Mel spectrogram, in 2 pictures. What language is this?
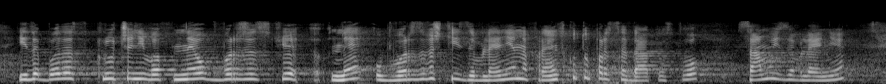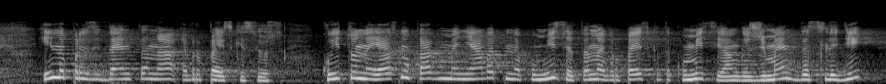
Bulgarian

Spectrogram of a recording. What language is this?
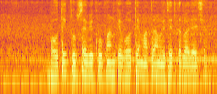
Maithili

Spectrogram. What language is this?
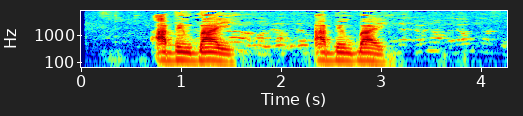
Ebrié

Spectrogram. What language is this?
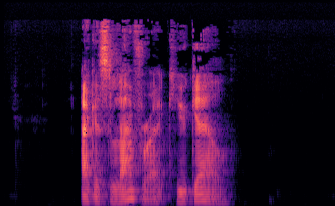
Cornish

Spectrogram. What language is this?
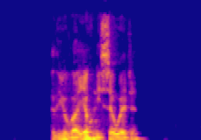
Kabyle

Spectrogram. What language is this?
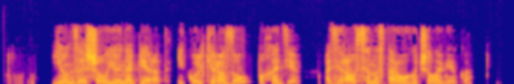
Belarusian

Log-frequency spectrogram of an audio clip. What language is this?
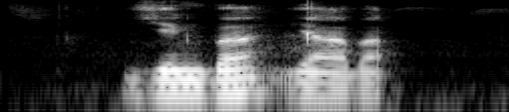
Manipuri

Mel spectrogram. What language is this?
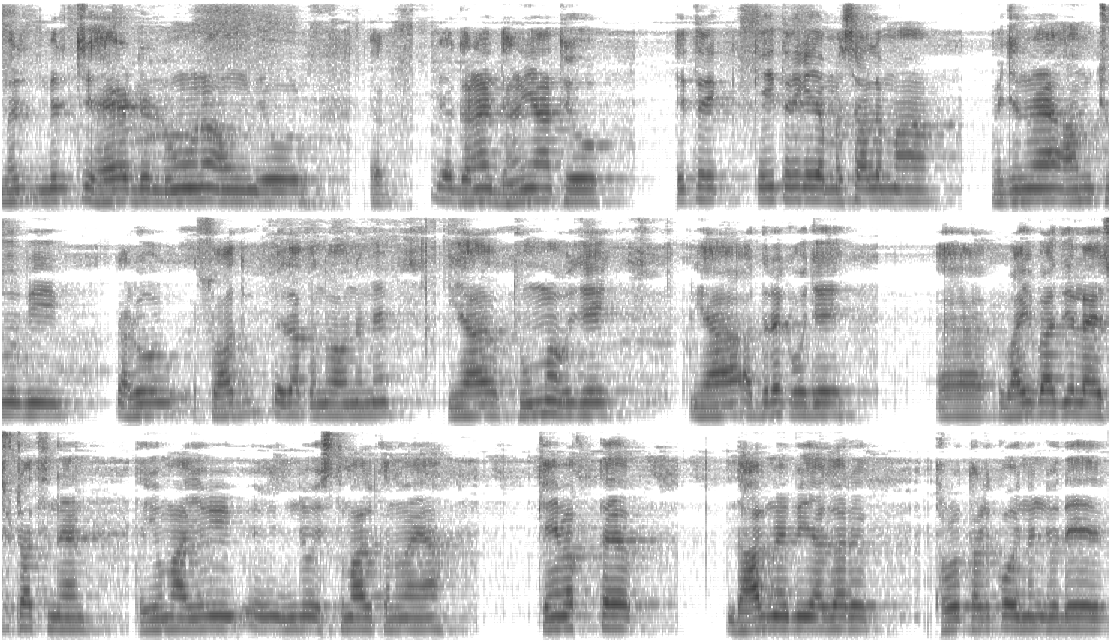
Sindhi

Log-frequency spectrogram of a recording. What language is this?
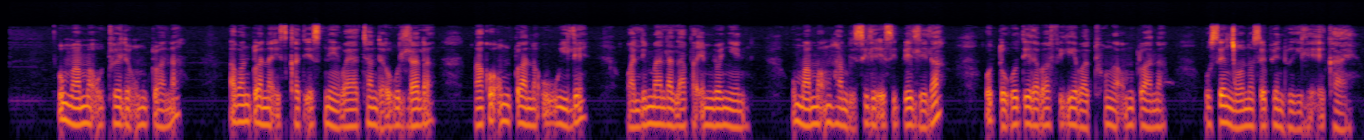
North Ndebele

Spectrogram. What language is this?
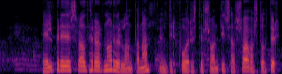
Icelandic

